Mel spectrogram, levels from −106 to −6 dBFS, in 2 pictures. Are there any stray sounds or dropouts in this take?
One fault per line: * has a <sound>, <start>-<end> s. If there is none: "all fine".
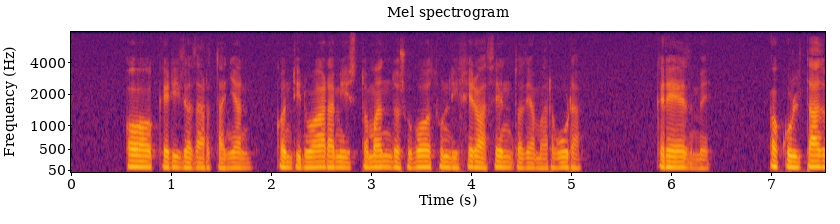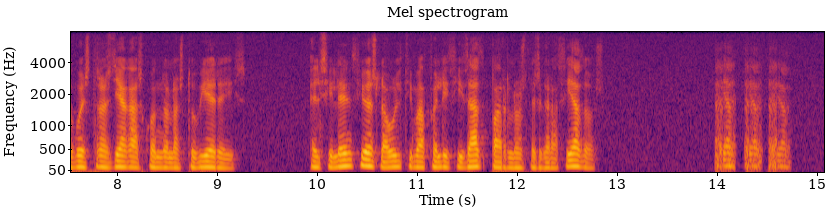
* has a laugh, 14.0-14.7 s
